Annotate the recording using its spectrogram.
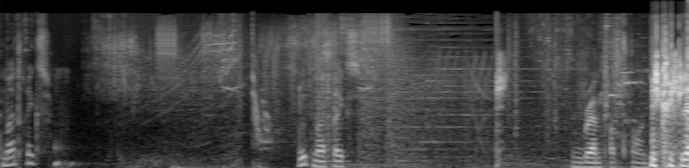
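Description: A bright magical chime and whoosh ring out as a crystal bursts open.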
